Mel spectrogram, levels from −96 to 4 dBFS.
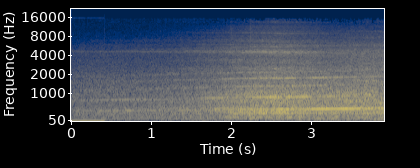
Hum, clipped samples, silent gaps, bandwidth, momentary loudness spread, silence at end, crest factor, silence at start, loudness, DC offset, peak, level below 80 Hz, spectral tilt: none; under 0.1%; none; 14 kHz; 19 LU; 0 s; 16 dB; 0 s; -22 LUFS; under 0.1%; -8 dBFS; -50 dBFS; -5.5 dB/octave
